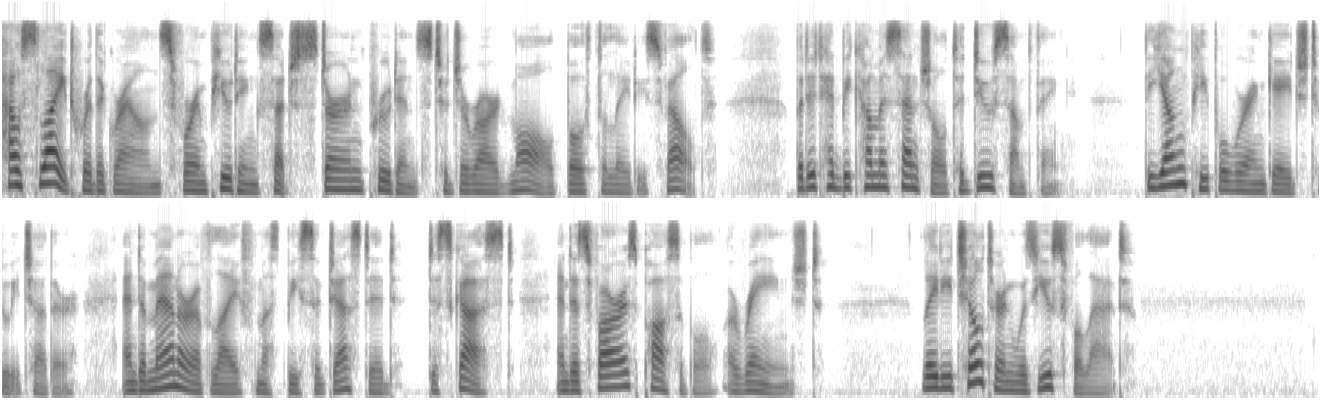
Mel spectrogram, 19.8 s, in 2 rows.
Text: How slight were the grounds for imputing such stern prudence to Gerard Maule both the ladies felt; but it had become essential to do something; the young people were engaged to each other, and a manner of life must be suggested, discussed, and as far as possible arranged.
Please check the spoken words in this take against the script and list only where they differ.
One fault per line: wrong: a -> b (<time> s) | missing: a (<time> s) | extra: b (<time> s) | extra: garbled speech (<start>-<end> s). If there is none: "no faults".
extra: Lady Chiltern was useful at (16.8 s)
